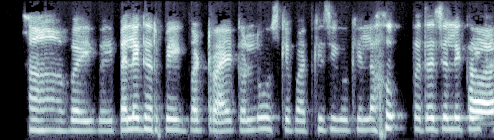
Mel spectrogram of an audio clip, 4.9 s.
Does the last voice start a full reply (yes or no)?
yes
